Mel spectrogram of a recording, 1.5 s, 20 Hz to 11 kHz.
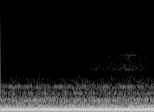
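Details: Saunier Duval gas boiler supplying hot water (shower running) after the pressure switch was replaced: a steady low hum with no clicking, surging or cutting out, and no F2 error for two days; it runs normally.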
